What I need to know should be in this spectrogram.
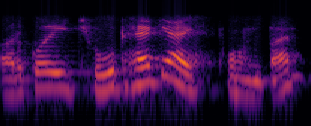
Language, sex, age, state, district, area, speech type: Hindi, male, 30-45, Madhya Pradesh, Jabalpur, urban, conversation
